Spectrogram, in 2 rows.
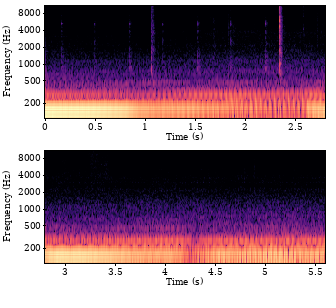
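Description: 2016 Dodge Challenger R/T's 5.7-litre HEMI V8 pulling the car up to speed, heard from inside the cabin as a low, steady engine drone. It eases off about a second in and builds again about halfway through, with a single sharp click in between.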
